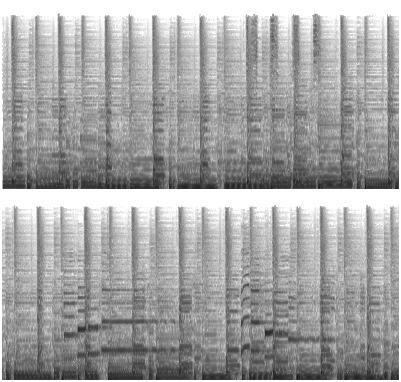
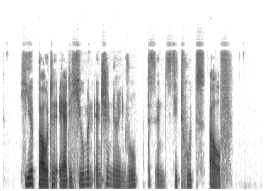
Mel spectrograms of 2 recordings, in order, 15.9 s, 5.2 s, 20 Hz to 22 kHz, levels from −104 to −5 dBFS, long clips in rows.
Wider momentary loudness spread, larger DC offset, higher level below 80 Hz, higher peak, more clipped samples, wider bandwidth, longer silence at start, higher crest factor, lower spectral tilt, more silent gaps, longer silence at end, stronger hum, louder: second, 4 LU vs 13 LU; neither; first, -28 dBFS vs -64 dBFS; about the same, -10 dBFS vs -8 dBFS; neither; first, 16.5 kHz vs 9.6 kHz; second, 0 s vs 0.4 s; second, 16 dB vs 26 dB; first, -6 dB/octave vs -4.5 dB/octave; neither; second, 0 s vs 0.65 s; neither; first, -27 LUFS vs -32 LUFS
